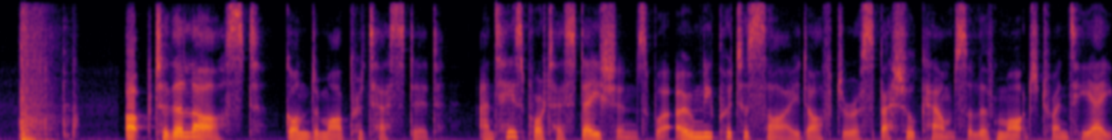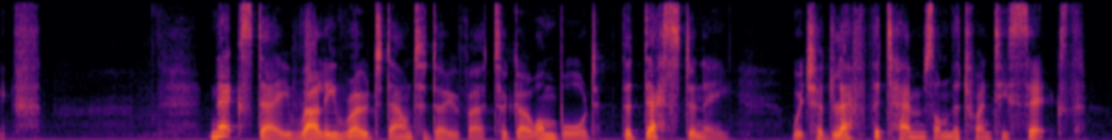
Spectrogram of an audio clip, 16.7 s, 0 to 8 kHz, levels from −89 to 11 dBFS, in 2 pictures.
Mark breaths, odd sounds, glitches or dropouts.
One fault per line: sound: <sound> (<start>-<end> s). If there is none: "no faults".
sound: thud (0.1-0.6 s)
